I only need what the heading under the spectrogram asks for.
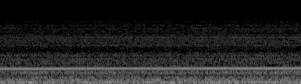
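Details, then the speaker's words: Diesel heater installed in a school bus conversion, just fired up: steady low rumble with a constant thin whistle. The heater is burning normally. "but this thing just fired up and that's a little bit of a relief that we can make some heat"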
